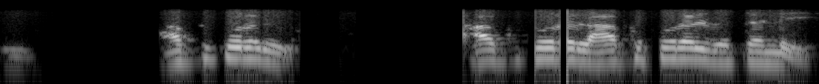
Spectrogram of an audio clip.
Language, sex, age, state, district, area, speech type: Telugu, male, 45-60, Telangana, Bhadradri Kothagudem, urban, conversation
